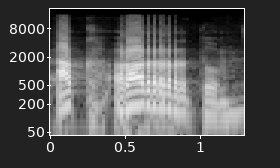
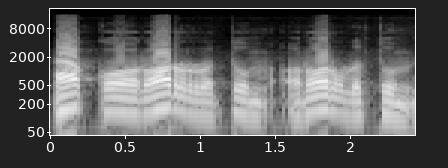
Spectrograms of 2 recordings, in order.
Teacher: Artinya rnya dibaca dengan tebal tidak dibaca akrartum tapi dia aqrortum rortum.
